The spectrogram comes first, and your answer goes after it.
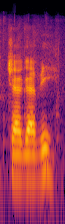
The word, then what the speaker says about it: Jagavi: Say ja. Ja. Ga. Ga. Vi. Vi. Jagavi. Jagavi.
